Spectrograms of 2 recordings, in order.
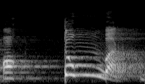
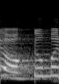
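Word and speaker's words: October: Next आता है महीने का यानी कि मंथ का वो पर्टिकुलर मंथ जहां पे हम इसको बोल देते हैं ऑक्टबर जो कि रॉन्ग है। भाई ऑक्टोबर यहां पे एम तो है ही नहीं।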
